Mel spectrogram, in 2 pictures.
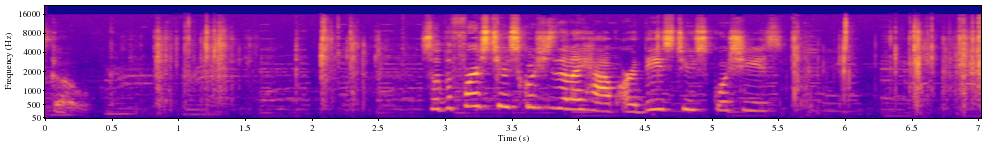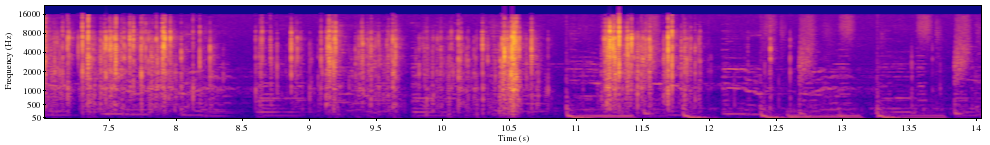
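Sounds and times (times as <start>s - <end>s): plastic crinkling: 0.5s - 2.9s, 5.4s - 12.9s
background music with bass: 11.0s - 14.0s.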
